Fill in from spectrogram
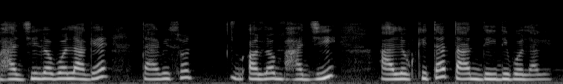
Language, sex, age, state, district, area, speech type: Assamese, female, 30-45, Assam, Charaideo, urban, spontaneous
